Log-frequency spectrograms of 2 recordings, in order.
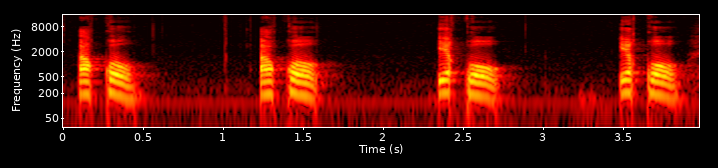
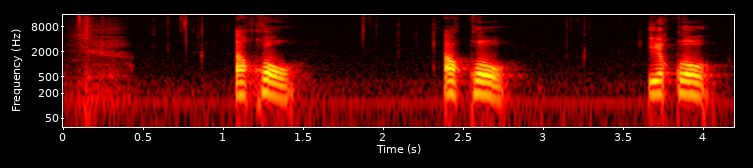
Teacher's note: حمزہ پہ فتحہ لگا کے قاف ساکن کے اس کا قلقلہ واضح کیا، اس سے اس کی آواز واضح ہو جائے گی اور مخرج کو ہٹ کرے گا.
